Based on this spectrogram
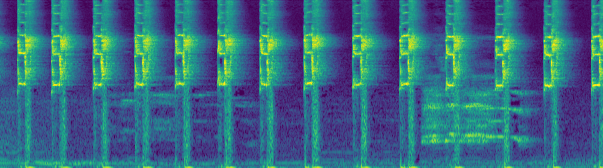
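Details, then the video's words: Lovebird of the fighter type giving harsh, high, screechy calls, evenly spaced about every two-thirds of a second, each short and abrasive, with a faint lower hum behind some notes. "Suara Burung Lovebird Ngekek Panjang"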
